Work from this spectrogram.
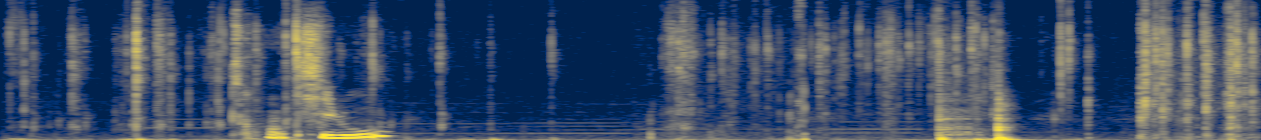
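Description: Plastic packaging of an Amiibo Animal Crossing card booster pack is cut open, giving small crinkles and snips mixed with a person talking close by.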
